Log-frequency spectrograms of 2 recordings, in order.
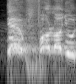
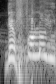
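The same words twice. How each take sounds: First: Shouted up high; preaching shout. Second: Said in the usual way. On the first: Acted. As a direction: hammer the line to the congregation.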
